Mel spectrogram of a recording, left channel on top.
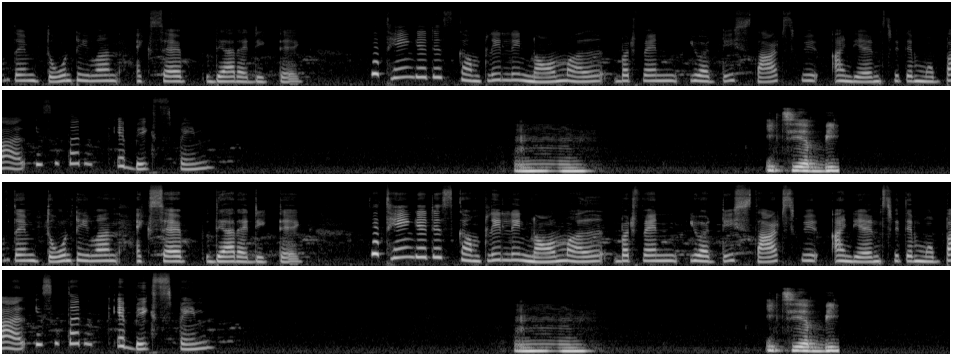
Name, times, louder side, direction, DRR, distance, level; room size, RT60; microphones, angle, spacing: voice 1, 0.0-3.1 3.7-9.9 10.2-11.0 11.3-11.6, right 3 dB, 60° right, 0.8 m, -25 dB
voice 2, 14.6-15.4 17.1-17.9, equal, ahead, 0.3 m, -19 dB
head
